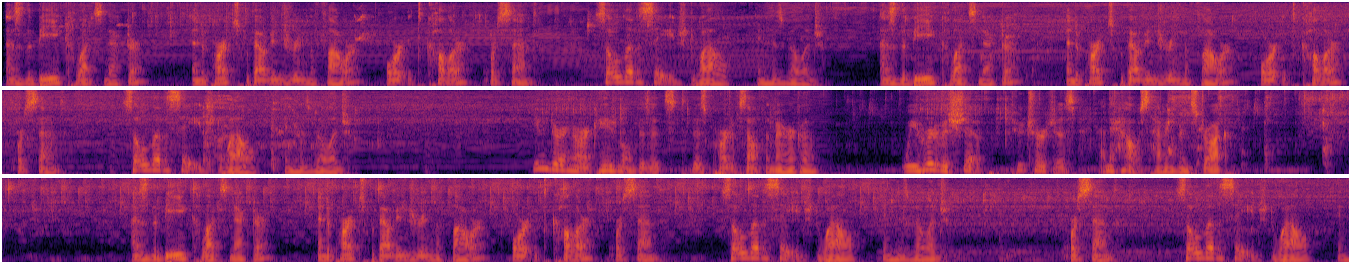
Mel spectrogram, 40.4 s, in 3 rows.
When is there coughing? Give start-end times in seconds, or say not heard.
15.4-16.5, 25.1-26.9.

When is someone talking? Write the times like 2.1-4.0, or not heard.
0.0-17.0, 18.8-21.9, 22.4-25.9, 28.2-36.5, 37.5-40.3.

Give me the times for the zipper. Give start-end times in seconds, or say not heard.
not heard.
